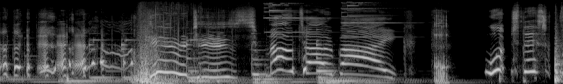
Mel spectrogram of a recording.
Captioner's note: snort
